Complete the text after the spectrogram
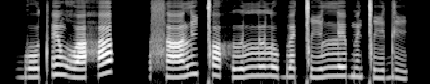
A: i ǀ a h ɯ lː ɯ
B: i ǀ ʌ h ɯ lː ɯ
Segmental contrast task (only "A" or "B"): B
